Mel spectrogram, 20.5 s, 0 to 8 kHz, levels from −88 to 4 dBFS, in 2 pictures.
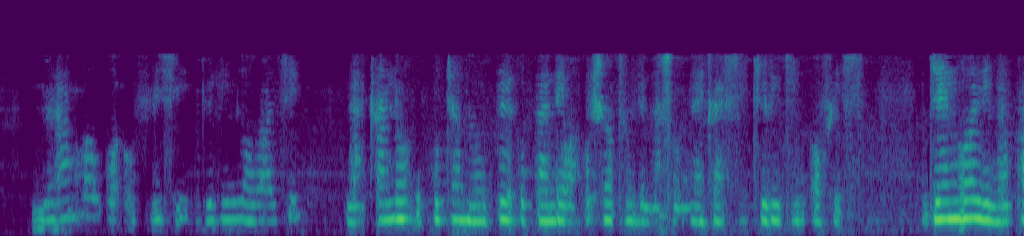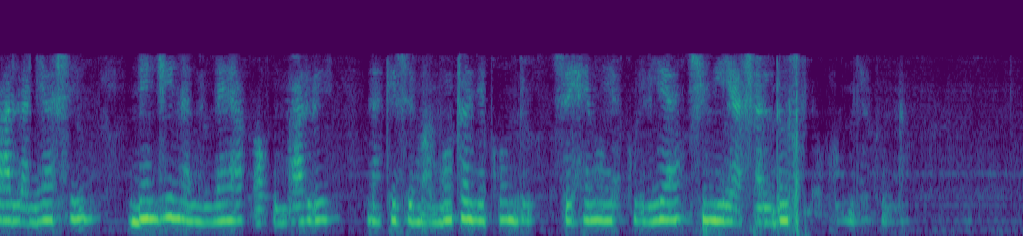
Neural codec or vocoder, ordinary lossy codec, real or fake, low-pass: codec, 16 kHz in and 24 kHz out, 0.6 kbps, FireRedTTS-2 codec; AAC, 16 kbps; fake; 7.2 kHz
